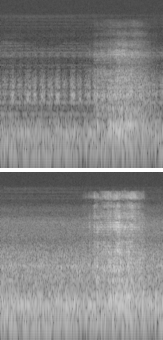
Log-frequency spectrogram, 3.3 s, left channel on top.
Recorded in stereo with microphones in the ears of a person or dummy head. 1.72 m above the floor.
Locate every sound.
1.6 s tearing paper: 55° right (ahead or behind), 2.5 m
